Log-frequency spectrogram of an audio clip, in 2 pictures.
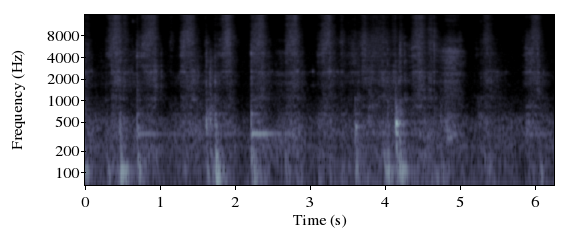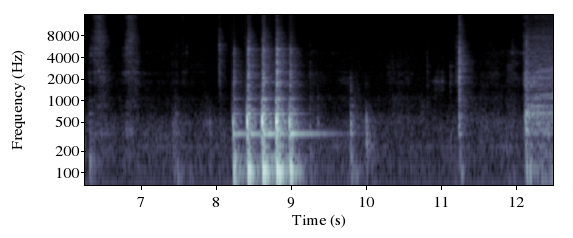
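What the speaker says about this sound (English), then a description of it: "Scrape the inside of the bowl real quick and the paddle." A spatula scraping the inside of a mixing bowl and its paddle attachment, soft rubbing strokes repeating close by, then a brief louder cluster of scrapes and knocks near the end.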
